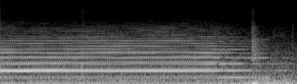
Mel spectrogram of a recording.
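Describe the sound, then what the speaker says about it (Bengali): The Sealdah Rajdhani Express (12314) sounds a loud, sustained horn close by, a steady tonal blast of about two and a half seconds that ends abruptly, with rail rumble underneath. "ট্রেনও হুইসেল দিয়ে জানিয়ে দিল ইয়েস"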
